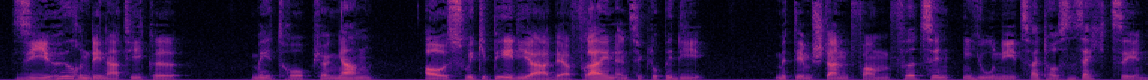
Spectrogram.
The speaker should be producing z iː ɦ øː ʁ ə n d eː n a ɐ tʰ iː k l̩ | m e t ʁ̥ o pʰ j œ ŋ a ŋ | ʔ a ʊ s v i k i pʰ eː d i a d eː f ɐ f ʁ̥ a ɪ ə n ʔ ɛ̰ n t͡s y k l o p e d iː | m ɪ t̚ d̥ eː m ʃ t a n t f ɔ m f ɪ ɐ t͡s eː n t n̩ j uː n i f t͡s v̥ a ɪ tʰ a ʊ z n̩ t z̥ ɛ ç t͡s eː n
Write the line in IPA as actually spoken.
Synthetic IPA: z iː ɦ øː ʁ ə n d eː n a ɐ tʰ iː k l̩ | m e t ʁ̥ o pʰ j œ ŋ a ŋ | ʔ a ʊ s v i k i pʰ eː d i a d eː ɐ f ʁ̥ a ɪ ə n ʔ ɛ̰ n t͡s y k l o p e d iː | m ɪ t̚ d̥ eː m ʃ t a n t f ɔ m f ɪ ɐ t͡s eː n t n̩ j uː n i t͡s v̥ a ɪ tʰ a ʊ z n̩ t z̥ ɛ ç t͡s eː n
